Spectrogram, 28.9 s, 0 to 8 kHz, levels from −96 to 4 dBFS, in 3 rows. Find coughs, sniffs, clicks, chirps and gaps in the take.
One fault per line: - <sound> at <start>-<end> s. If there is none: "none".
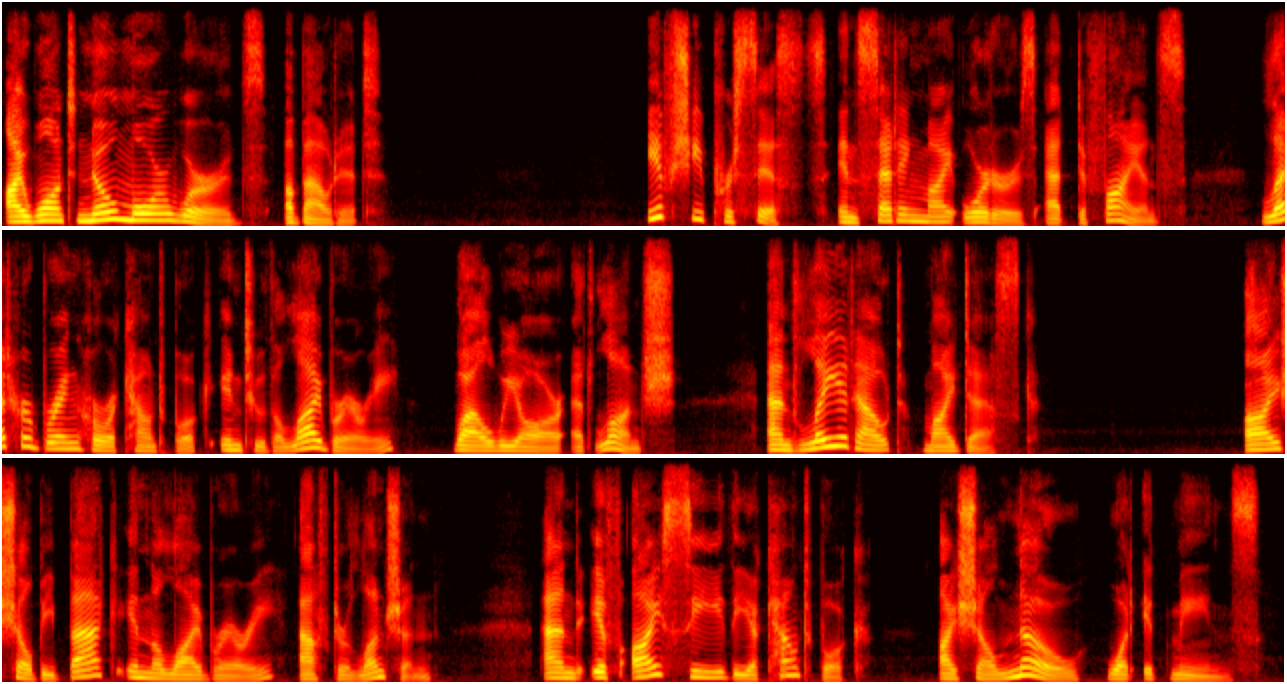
none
